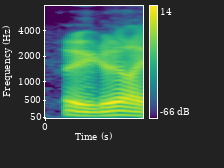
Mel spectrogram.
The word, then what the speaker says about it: Euler: Euler, si on le prononce correctement. Parce que Euler était suisse, mais suisse germanophone.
